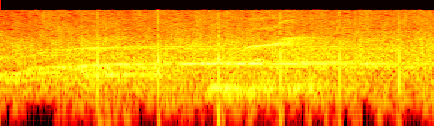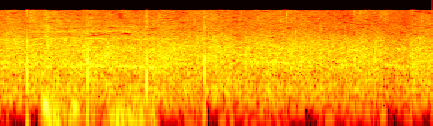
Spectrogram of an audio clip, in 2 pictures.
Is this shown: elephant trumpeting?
no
